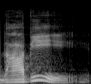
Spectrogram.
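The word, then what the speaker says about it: נביא: 단어에 구약성경을 원어를 살펴보면 이 선지자 라는 단어는 나비 라고 읽히는 단어로 표현 됩니다 그리고 이것은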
